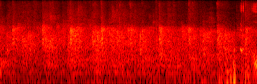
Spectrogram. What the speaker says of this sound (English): I'm not happy with the claps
